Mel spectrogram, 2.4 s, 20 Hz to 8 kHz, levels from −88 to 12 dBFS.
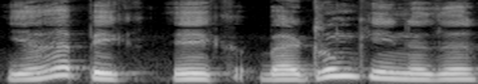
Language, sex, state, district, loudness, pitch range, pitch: Hindi, male, Chandigarh, Chandigarh, -14 LUFS, 145-185 Hz, 150 Hz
